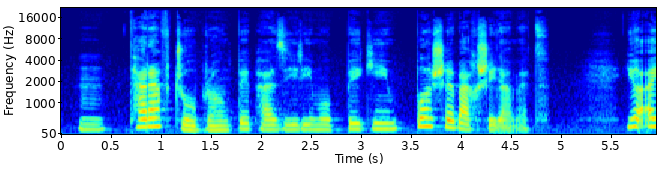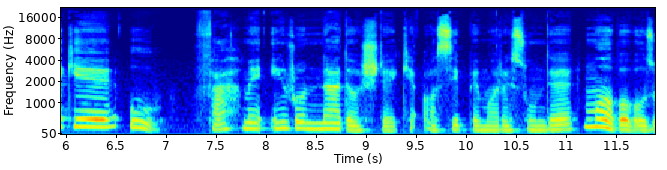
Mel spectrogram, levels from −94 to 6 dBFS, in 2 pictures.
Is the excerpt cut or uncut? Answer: cut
